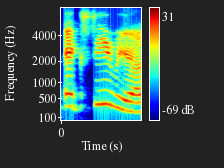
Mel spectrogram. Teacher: And because the word has three syllables, remember the rule I told you, we are stressing the middle syllable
